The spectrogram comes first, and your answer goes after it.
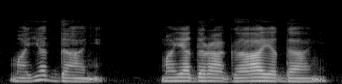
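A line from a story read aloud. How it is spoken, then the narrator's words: Strained murmur. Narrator (Russian): Сделав над собой усилие, Даниэль пробормотал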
